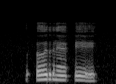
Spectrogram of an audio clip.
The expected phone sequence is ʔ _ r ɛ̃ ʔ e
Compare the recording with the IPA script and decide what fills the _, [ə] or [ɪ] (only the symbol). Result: ə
